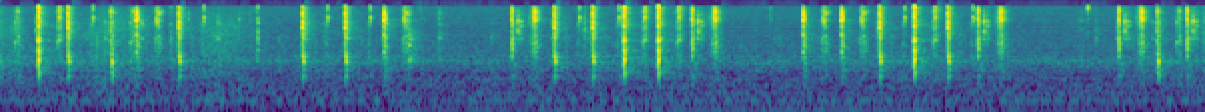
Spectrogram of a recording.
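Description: Rapid keypad-style clicking from button presses in The Stanley Parable video game, a quiet stream of crisp, irregular taps like typing on a keyboard, with no talk over it.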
